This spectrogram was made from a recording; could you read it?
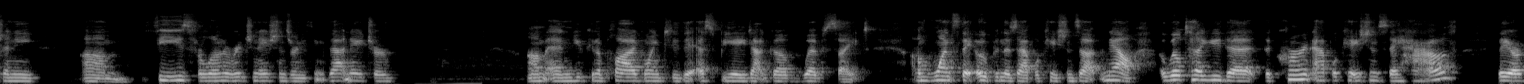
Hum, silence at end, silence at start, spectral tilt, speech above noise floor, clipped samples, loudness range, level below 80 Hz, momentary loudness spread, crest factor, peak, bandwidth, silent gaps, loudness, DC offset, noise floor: none; 0 s; 0 s; -5.5 dB/octave; 40 dB; under 0.1%; 6 LU; -62 dBFS; 10 LU; 18 dB; -6 dBFS; 11.5 kHz; none; -24 LUFS; under 0.1%; -63 dBFS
